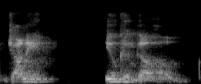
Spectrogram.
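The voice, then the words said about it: Imitates another person's voice. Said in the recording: “I like your accent. That's a good impression. ... What an impression.”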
